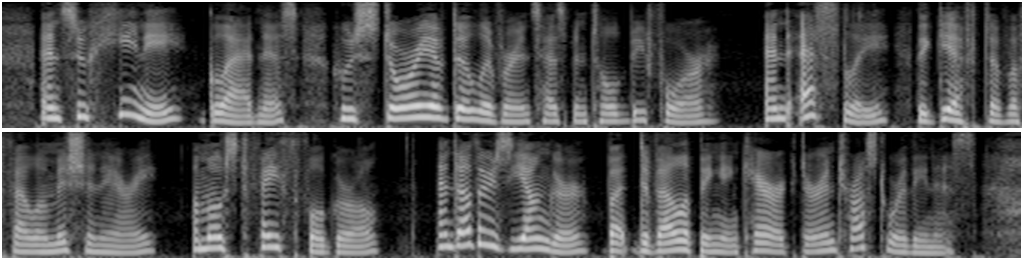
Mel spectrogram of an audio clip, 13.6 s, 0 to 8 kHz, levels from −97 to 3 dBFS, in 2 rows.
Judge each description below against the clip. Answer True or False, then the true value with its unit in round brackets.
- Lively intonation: True (6.2 semitones)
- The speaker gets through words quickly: False (140 wpm)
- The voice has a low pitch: False (185 Hz)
